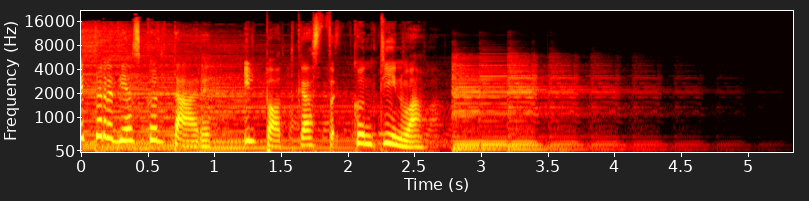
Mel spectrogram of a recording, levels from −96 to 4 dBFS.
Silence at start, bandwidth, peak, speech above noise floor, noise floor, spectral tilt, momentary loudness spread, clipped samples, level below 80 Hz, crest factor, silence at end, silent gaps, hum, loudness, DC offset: 0 s; over 20 kHz; -6 dBFS; 56 dB; -76 dBFS; -4.5 dB/octave; 12 LU; under 0.1%; -44 dBFS; 16 dB; 1.45 s; none; none; -21 LUFS; under 0.1%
